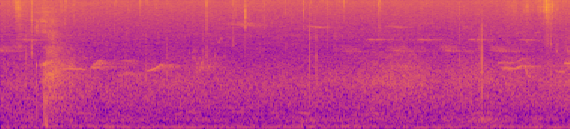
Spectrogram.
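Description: Quiet outdoor background with a few brief chirping bird calls and a single soft click about half a second in.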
